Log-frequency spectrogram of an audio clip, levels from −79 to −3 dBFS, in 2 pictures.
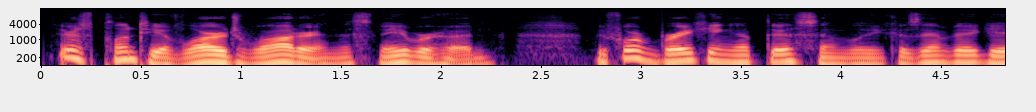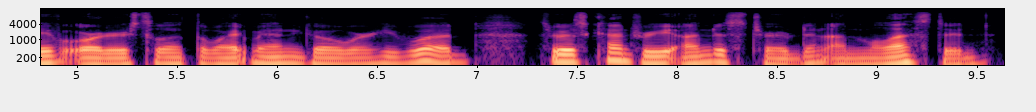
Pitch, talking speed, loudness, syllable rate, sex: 115 Hz, 200 wpm, -18 LUFS, 6.4 syllables/s, male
